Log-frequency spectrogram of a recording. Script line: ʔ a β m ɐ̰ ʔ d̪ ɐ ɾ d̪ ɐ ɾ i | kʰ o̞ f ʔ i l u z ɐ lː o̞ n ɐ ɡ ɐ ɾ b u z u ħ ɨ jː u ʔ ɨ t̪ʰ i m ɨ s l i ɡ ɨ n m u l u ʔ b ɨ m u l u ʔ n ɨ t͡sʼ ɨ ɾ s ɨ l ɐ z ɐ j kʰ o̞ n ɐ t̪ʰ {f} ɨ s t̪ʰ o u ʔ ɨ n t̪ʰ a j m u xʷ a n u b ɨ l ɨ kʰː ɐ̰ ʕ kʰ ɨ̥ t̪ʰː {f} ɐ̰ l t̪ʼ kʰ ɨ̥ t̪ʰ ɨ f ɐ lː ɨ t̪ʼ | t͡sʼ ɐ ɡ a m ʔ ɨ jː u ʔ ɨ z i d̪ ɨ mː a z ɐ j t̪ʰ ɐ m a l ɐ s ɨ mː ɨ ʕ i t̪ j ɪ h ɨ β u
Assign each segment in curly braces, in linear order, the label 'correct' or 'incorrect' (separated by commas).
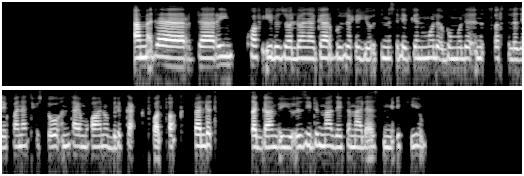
incorrect, correct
